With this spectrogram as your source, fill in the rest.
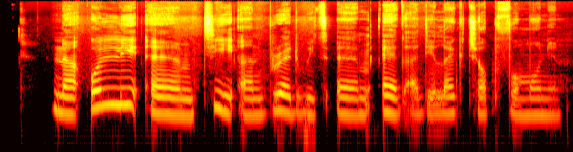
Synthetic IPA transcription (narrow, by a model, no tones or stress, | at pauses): nãõnliɛmtʰiʔãnbɹɛdwiðɛmɛɡa̰delaɪkt͡ʃɔpfɔmɔ̃nĩn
